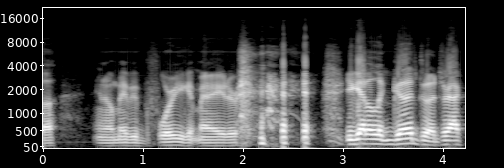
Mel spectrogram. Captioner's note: laughing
